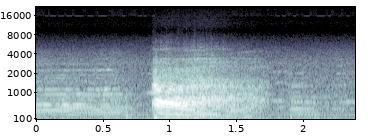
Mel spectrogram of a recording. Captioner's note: sighs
